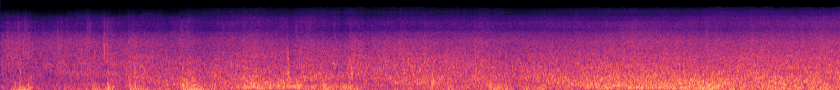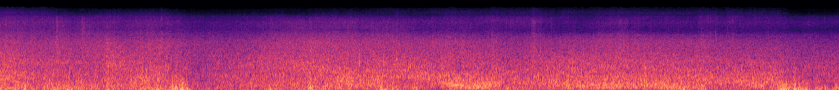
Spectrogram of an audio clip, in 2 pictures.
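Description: Whitewater rapids rushing and splashing around a kayak, close to the microphone, with wind buffeting the mic.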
